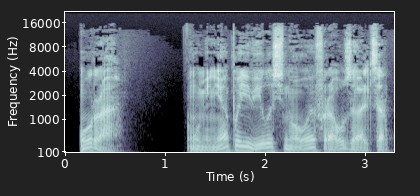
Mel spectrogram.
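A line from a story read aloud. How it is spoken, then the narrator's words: Muttered. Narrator (Russian): пробормотал я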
